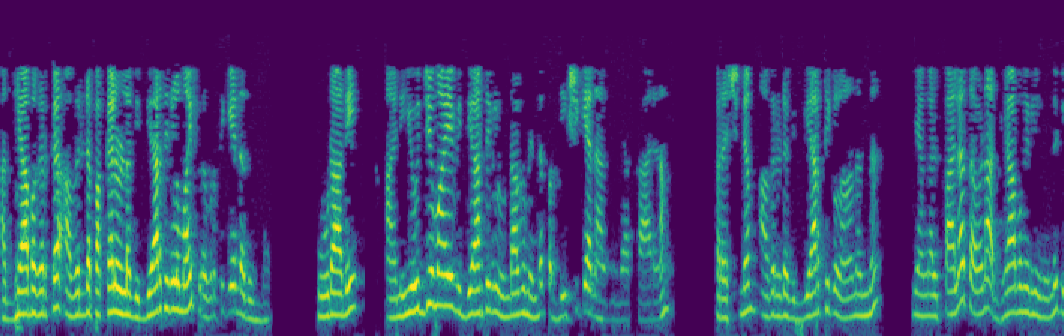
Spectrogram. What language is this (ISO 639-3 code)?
mal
